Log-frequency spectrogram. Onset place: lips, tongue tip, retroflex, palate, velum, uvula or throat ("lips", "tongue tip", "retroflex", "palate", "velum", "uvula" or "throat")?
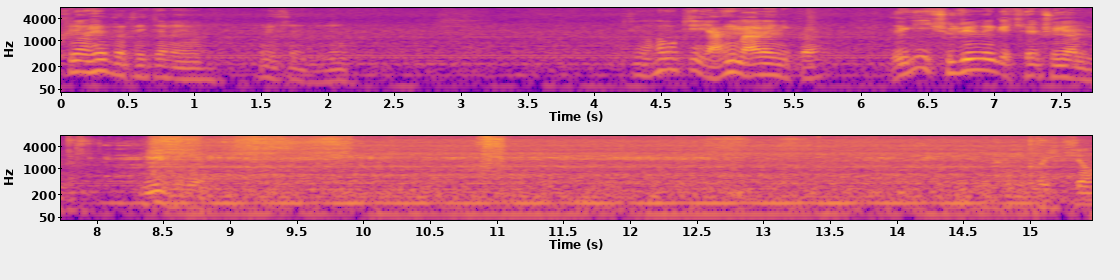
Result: velum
